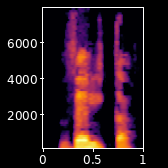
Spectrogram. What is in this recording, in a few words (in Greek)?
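"delta", Greek; δέλτα; ['δelta]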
